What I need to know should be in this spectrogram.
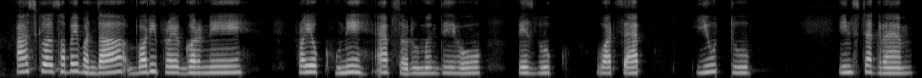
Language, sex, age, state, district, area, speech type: Nepali, female, 30-45, West Bengal, Kalimpong, rural, spontaneous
